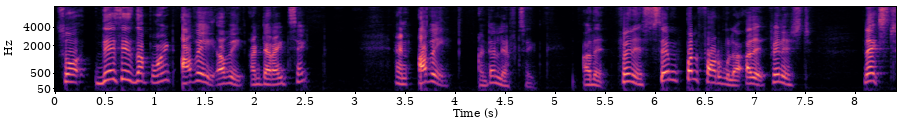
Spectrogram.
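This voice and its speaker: A physics teacher with a Telugu accent giving a lively classroom lesson, repeating phrases insistently and prodding students with questions. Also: mid-range voice.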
